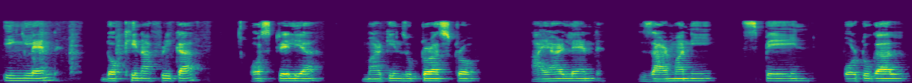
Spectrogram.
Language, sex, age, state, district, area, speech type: Assamese, male, 30-45, Assam, Dibrugarh, rural, spontaneous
